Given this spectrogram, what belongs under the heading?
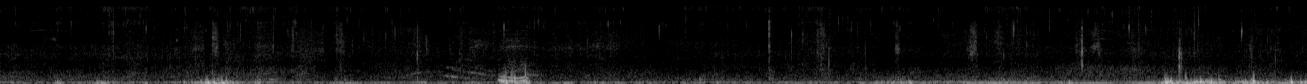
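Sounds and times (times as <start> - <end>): water pattering from watering can: 0.0 - 13.0
wind rumble on microphone: 0.3 - 3.0, 8.4 - 13.0.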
